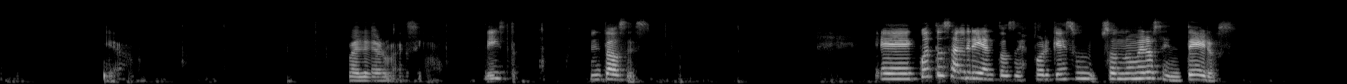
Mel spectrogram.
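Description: A young woman speaks calmly in short phrases over an online call.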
